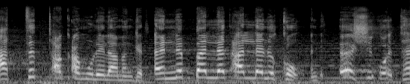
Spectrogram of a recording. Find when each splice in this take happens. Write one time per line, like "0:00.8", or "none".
0:01.4
0:03.2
